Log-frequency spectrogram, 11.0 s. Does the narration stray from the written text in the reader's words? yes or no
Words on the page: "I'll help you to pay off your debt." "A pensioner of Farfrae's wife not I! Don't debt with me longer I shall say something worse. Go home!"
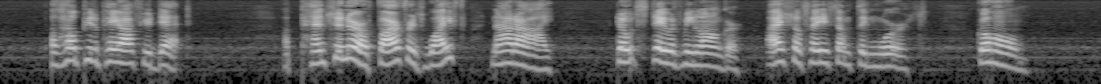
yes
